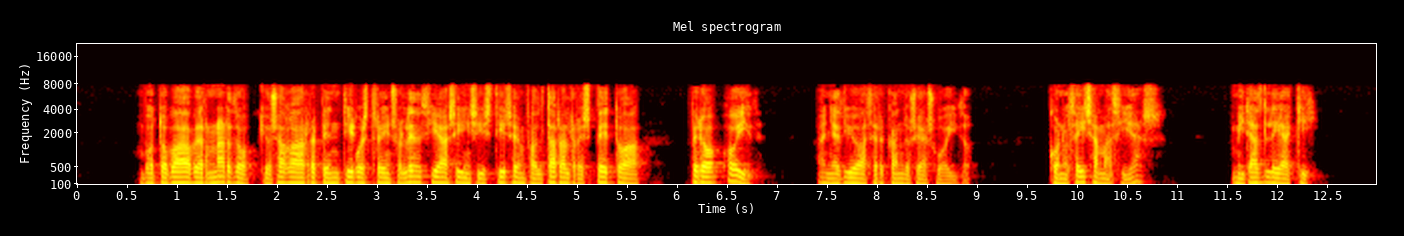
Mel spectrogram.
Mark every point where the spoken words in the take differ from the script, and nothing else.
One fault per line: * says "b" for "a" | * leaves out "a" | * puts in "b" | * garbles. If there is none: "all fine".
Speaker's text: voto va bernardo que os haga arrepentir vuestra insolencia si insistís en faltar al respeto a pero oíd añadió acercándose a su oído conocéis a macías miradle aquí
all fine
